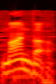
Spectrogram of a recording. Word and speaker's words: Manbow: pronounced manbo but it's manbo with a Japanese pronunciation apart from the usual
